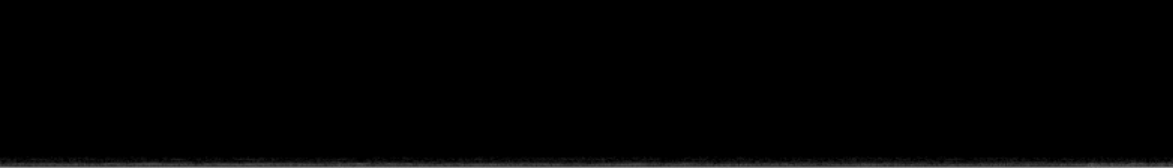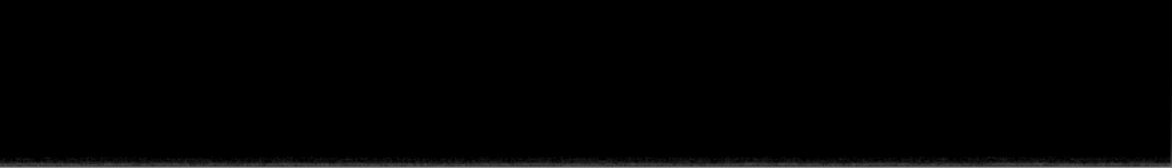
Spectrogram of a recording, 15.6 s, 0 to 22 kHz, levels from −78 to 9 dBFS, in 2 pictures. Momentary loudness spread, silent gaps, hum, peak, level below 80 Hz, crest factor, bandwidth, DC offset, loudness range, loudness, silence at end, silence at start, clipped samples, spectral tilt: 1 LU; none; none; -24 dBFS; -30 dBFS; 6 dB; 1.5 kHz; under 0.1%; 0 LU; -34 LUFS; 0 s; 0 s; under 0.1%; -11 dB/octave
